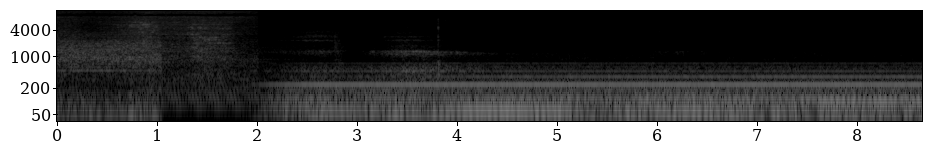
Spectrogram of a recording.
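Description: A faint steady hiss for about two seconds, then soft background music of held, sustained tones fades in and carries on quietly.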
